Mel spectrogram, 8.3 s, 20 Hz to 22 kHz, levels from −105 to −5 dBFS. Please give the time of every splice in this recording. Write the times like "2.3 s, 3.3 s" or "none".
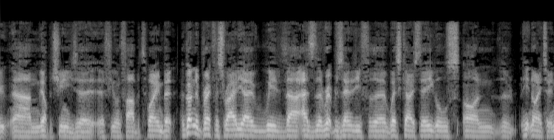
2.7 s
